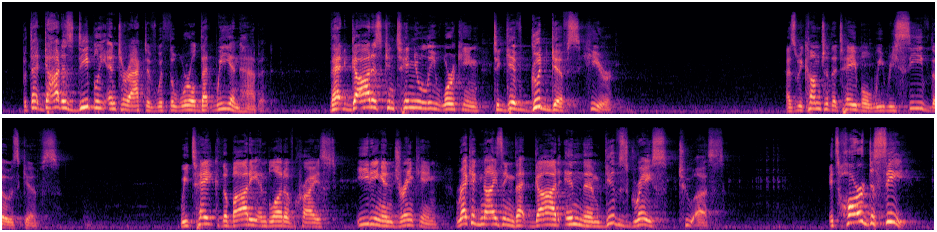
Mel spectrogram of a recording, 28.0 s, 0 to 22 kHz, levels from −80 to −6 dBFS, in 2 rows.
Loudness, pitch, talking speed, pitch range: -21 LUFS, 170 Hz, 120 wpm, 140-220 Hz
